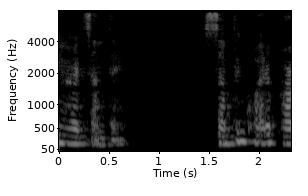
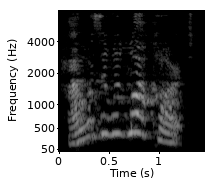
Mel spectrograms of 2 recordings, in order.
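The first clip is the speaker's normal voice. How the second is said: high, eager Ron; curious Ron; 13 semitones higher, 7 dB louder than usual. Acted. Ron asking Harry about detention. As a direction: ask eagerly.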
